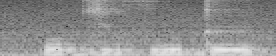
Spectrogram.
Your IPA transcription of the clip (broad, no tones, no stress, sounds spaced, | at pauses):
p o ɡ zʲ u f u ɡ ø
